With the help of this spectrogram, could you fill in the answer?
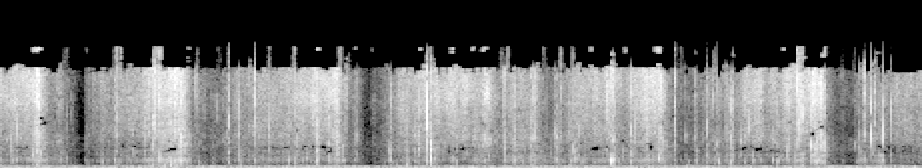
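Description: Folded, crinkled white tissue-like shoe packaging paper is held in the hands and scratched and rubbed with fingertips and nails. It makes a steady, dense crinkling and rustling, with a few brief, sharp crackles standing out along the way.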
